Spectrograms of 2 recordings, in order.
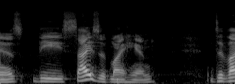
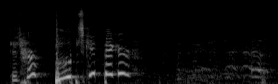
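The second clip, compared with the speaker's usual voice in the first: much higher, slow, dreamy wondering; high squeaky inner voice; much slower than usual. Retold or imitated. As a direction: voice the inner thought high and drawn out.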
